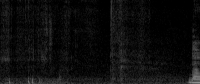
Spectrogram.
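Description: Faint scratching of a ballpoint pen on a paper workbook page as a word is circled, with a few light clicks and paper rustles.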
